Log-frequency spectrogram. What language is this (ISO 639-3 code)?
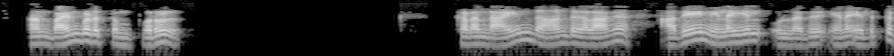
tam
